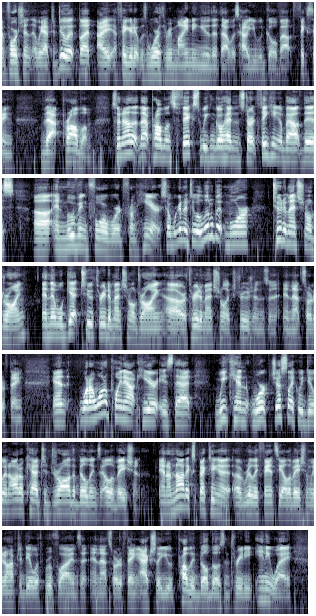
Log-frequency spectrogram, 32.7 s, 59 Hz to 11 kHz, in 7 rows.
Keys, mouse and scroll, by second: 21.3-22.2 scroll, 22.2-25.3 scroll, 25.3-26.6 scroll, 31.7 scroll, 32.5 middle click.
